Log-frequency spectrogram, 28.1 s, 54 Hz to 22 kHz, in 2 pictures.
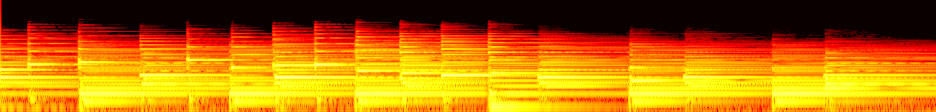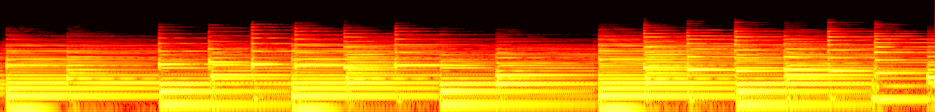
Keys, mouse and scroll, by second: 0.6 click, 1.2 click, 2.6-4.0 typing, 4.3 Return, 6.0 middle click, 7.0-7.8 scroll up 1, 7.8 middle click, 9.0 shift+middle click, 10.3 click, 11.9 click, 13.1 click, 14.4 click, 15.2-15.7 scroll up 1, 15.7 click, 16.6-18.8 scroll down 1, 18.8 click, 21.9 click, 23.0 space, 24.4 click, 26.0 click, 27.9 click.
